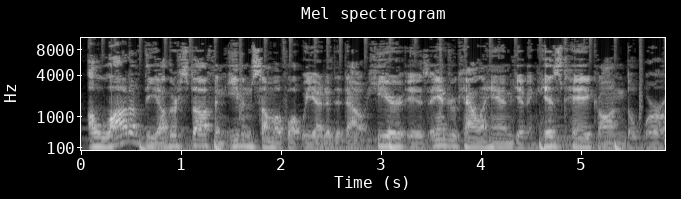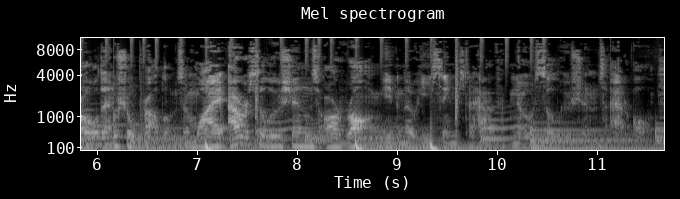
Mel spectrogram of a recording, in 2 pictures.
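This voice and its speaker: A very deep-voiced man giving a casual outro to his video in a relaxed, chatty way. Loud music plays under his voice throughout. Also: normal speed, few pauses. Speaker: channel host.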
